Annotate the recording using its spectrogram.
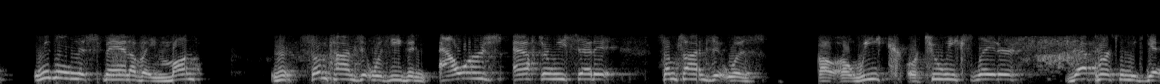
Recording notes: Your phone calls.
